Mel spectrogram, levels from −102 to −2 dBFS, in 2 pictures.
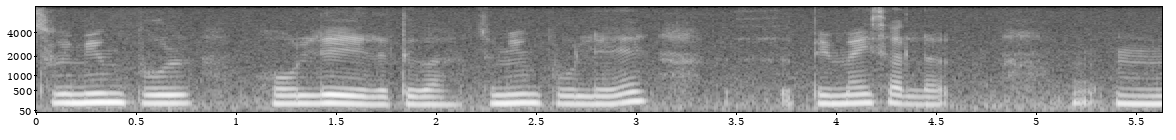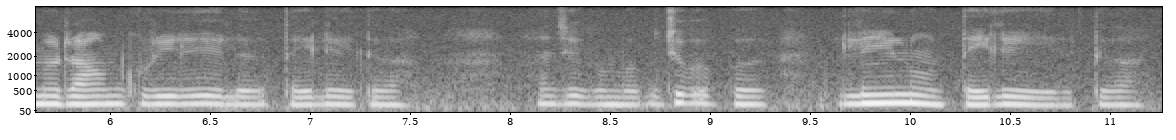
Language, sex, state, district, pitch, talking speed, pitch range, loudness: Wancho, female, Arunachal Pradesh, Longding, 180 Hz, 140 wpm, 170-195 Hz, -16 LUFS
